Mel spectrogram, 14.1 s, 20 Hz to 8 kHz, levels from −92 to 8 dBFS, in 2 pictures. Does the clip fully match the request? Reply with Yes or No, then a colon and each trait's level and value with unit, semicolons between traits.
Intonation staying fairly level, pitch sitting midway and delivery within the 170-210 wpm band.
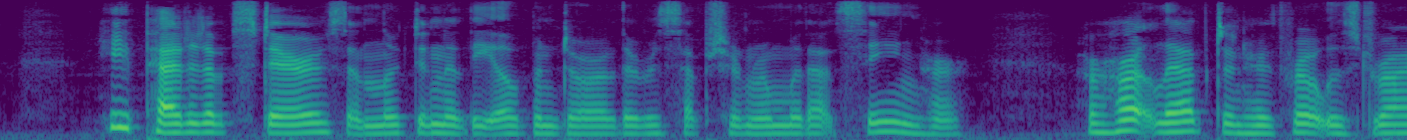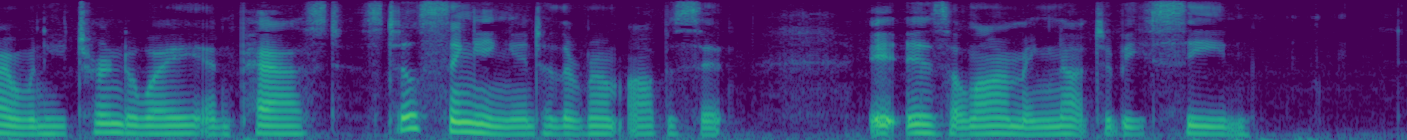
Yes: narrow, 2.2 semitones; medium, 165 Hz; average, 190 wpm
